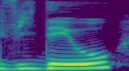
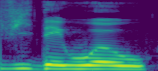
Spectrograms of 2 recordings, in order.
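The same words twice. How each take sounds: First: Said in the usual way. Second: "vidéo" running into a drawn "wow"; "vidéo wow" as one word, falling at the end. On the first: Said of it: "à chaque fois que je dis vidéo, je dis vidéo wow". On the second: Shown as a demonstration. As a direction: say "vidéo wow", tacking on the anime singer's "wow". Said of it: "je dis vidéo wow".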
